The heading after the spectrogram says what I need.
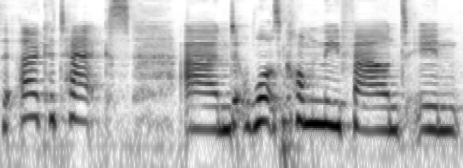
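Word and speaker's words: OEKO-TEX: it all but um in the uk we pronounce it architects and what's commonly found in the fabric shops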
